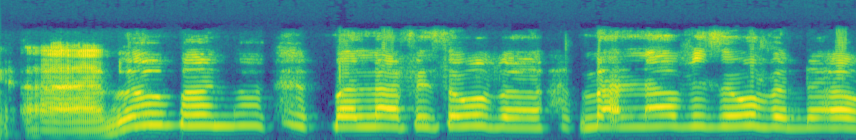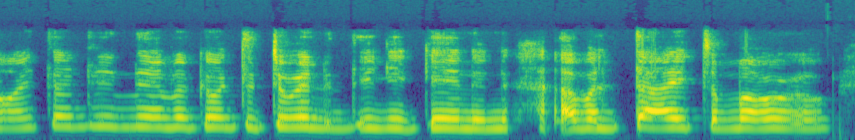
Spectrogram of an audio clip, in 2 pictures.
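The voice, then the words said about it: Sobbing character voice, Norman accent. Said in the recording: “you can hear kind of, like, sobbing, and every now and then there's a kind of a scream, and it's this kind of Norman accent going”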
